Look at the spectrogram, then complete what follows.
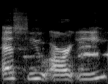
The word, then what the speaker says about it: sure: English uh s e sure like yes certainly sure um it looks like s e but it's pronounced sure like with a sh you are so can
